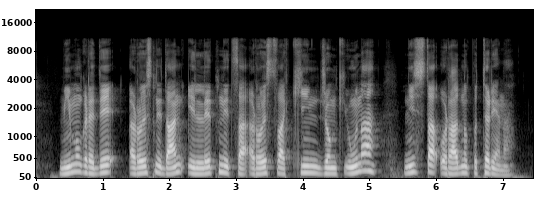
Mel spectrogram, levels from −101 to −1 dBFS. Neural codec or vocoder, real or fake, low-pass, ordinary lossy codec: none; real; 10.8 kHz; none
